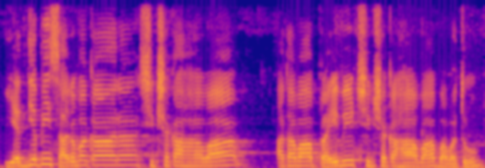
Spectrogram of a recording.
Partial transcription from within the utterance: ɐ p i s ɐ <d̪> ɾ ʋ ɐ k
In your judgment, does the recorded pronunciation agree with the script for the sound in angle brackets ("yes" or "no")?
no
